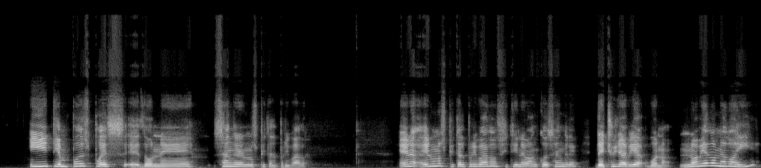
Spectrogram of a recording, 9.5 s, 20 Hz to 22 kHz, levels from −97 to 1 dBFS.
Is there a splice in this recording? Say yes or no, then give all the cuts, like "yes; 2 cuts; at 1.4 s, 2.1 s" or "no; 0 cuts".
yes; 2 cuts; at 4.9 s, 7.3 s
